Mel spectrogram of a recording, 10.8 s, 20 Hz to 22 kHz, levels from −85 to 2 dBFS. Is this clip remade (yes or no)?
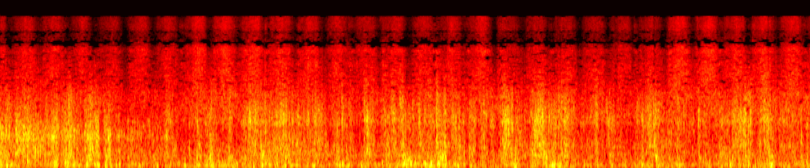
yes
